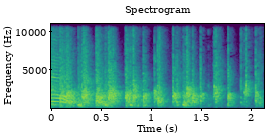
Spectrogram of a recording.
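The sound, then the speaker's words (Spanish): Applause from a small group: loud, rapid hand claps in an irregular patter that gradually thins out toward the end, heard alone without talk. “Un aplauso.”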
